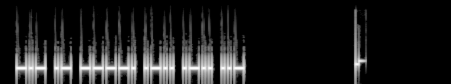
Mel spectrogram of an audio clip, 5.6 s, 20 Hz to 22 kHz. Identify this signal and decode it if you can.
Morse code, heard as a keyed tone, about 30 wpm, 700 Hz. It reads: KA9LLU
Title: USA Call Signs 30wpm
